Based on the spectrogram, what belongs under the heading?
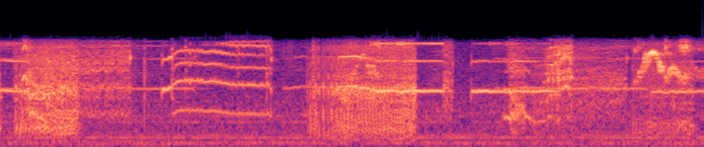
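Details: Several cockatiels in an aviary call in turn with harsh, grating screeches and a steady whistled note.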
